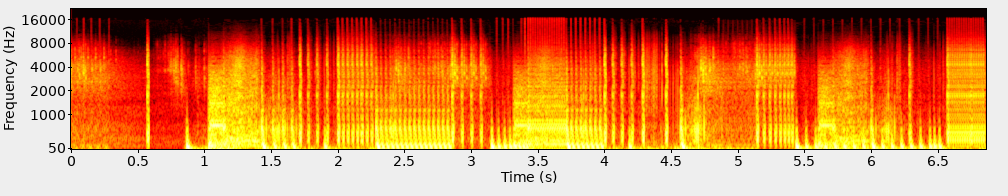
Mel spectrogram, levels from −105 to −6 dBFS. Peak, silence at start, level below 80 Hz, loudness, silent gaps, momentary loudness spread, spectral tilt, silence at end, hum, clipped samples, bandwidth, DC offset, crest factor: 0 dBFS; 0 s; -26 dBFS; -18 LUFS; none; 8 LU; -6.5 dB/octave; 0 s; none; under 0.1%; 9.8 kHz; under 0.1%; 16 dB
